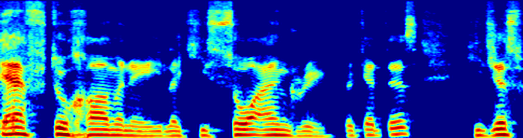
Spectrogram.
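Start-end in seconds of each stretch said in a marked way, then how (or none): none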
